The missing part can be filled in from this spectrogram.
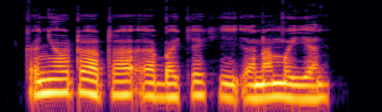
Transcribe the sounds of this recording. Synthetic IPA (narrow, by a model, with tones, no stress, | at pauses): ka˦ɲɔ˦ta˦˨ta˦ʔɛ˨ba˨ke˦ki˨ʔa˨na˦mo˨ja˦n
